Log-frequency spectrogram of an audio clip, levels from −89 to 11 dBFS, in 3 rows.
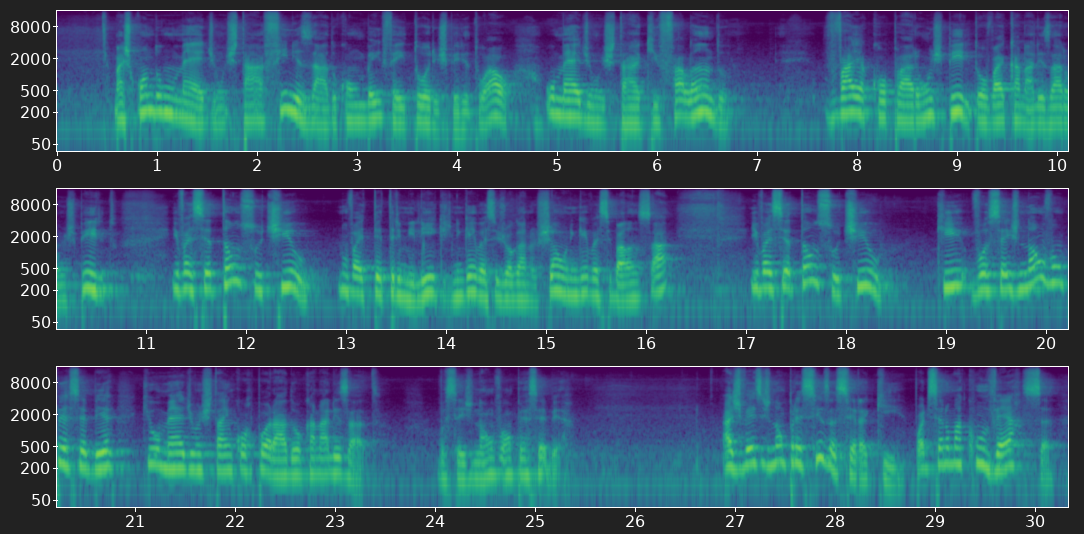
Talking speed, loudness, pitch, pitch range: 145 wpm, -18 LUFS, 160 Hz, 125-200 Hz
